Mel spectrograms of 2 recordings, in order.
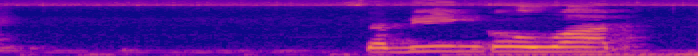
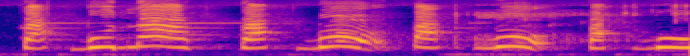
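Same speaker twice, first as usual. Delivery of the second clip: high, loud urgent run calls; panicked urging; 8 semitones higher, 6 dB louder than usual. Real, not acted. Gamer yelling at friends to run from the murderer, high and loud. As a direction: urge everyone to run.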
